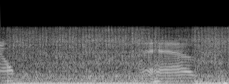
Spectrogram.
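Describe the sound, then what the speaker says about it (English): A 12-year-old New Holland tractor engine idles steadily up close, a continuous rough low rumble with a brief rising tone partway through. "I don't know if I mentioned my New Holland tractor. 12 years old now."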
